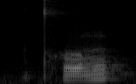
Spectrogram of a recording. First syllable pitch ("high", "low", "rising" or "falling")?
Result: rising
